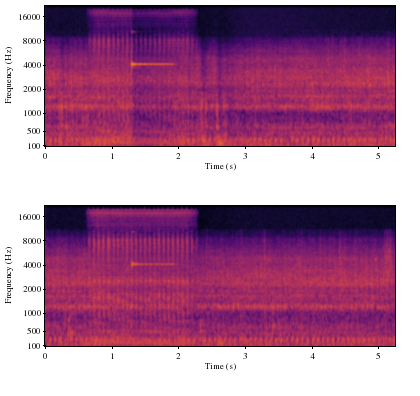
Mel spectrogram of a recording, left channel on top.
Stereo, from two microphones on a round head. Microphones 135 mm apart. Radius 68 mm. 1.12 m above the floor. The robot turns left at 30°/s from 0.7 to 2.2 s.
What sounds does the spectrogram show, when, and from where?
1.3 s a chime: 40° left (ahead or behind), 1.1 m; by 1.9 s 45° left (ahead or behind), 1.1 m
